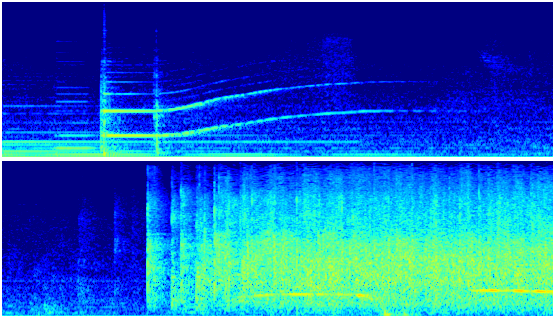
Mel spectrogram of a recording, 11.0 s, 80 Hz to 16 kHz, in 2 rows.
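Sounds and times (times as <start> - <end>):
acoustic guitar note gliding upward: 1.0 - 4.6.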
